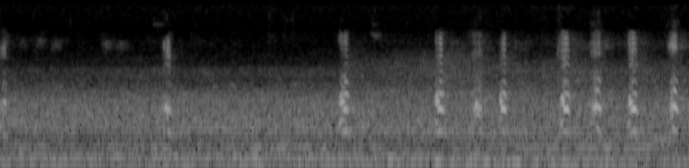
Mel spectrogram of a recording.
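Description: Barnacle geese honking: one short call about a second in, then a quick run of about eight short, high honks over the second half.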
